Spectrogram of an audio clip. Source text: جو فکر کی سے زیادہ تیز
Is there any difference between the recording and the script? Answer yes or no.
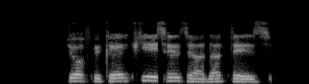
no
